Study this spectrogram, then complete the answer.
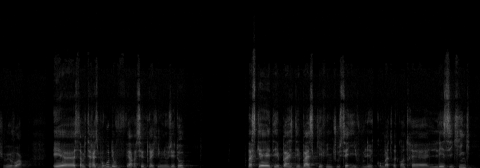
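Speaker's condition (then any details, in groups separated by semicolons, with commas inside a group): No condition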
